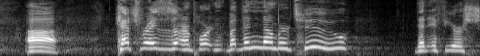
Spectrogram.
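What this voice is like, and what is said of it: Usual voice. Nothing is said of it.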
